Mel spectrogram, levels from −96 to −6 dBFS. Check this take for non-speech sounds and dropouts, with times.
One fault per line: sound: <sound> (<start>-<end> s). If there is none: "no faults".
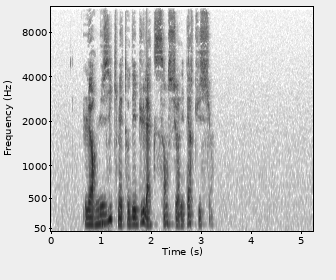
no faults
